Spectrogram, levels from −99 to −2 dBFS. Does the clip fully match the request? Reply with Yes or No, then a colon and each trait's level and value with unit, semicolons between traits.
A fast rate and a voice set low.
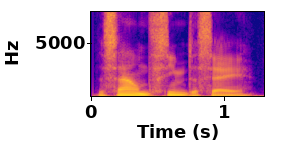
Yes: fast, 230 wpm; very low, 95 Hz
